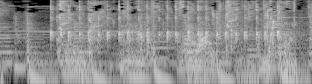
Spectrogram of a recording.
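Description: A rapid mechanical grinding chatter starts about half a second in: a sound effect for toy teeth gnawing through a steel padlock shackle. Background music plays underneath.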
